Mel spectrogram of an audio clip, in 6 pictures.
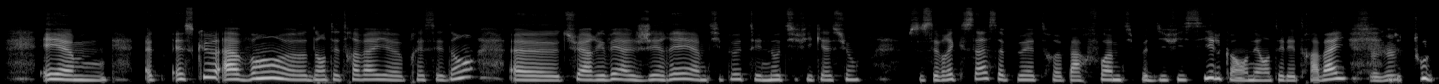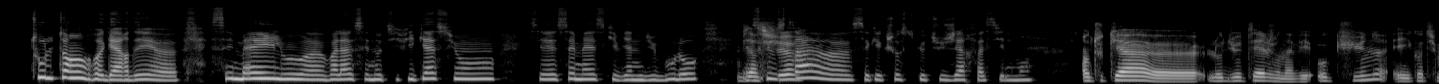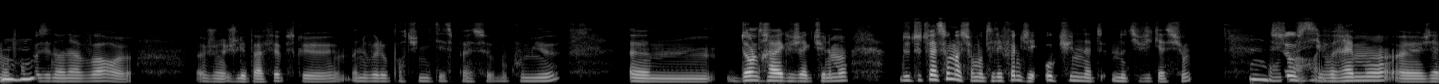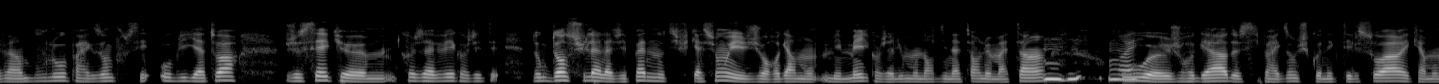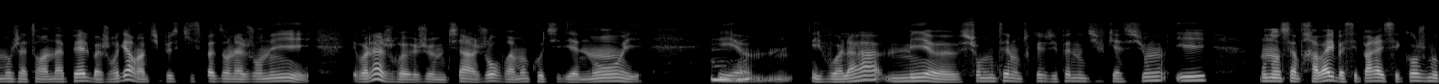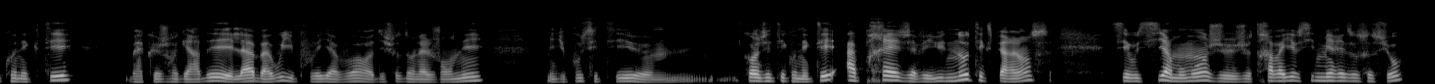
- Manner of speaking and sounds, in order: other background noise; tapping; stressed: "aucune"; stressed: "Après"
- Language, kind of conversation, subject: French, podcast, Comment vivre le télétravail sans se laisser envahir ?
- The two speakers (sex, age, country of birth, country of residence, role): female, 35-39, France, France, host; female, 40-44, France, France, guest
